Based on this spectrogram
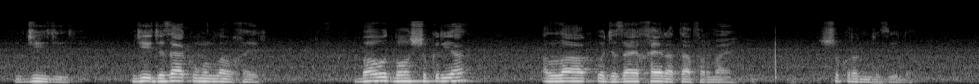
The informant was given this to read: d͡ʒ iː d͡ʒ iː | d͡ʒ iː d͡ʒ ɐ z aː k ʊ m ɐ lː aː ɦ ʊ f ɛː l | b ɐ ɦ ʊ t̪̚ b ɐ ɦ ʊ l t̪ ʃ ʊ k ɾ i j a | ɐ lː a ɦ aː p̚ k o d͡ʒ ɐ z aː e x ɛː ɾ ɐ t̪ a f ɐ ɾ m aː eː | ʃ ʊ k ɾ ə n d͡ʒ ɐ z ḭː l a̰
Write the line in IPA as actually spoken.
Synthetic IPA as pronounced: d͡ʒ iː d͡ʒ iː | d͡ʒ iː d͡ʒ ɐ z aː k ʊ m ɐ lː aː ɦ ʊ x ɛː ɾ | b ɐ ɦ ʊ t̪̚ b ɐ ɦ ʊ t̪ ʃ ʊ k ɾ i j a | ɐ lː a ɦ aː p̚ k o d͡ʒ ɐ z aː e x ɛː ɾ ɐ t̪ a f ɐ ɾ m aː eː | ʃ ʊ k ɾ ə n d͡ʒ ɐ z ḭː l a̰

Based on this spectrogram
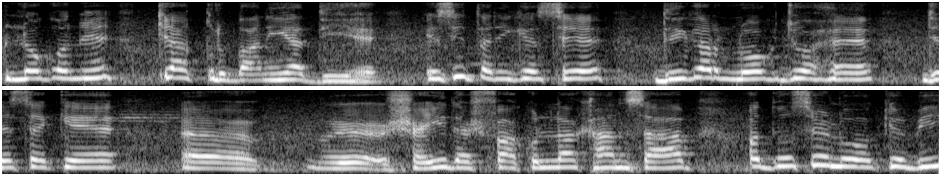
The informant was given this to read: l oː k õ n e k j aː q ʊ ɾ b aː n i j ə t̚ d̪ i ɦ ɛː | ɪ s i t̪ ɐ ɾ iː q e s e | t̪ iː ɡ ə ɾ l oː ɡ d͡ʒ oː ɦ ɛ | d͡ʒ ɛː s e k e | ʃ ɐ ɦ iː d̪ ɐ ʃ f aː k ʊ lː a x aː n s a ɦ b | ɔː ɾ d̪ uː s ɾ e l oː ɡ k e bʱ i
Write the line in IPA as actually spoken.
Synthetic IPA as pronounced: l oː ɡ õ n e k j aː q ʊ ɾ b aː n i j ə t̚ d̪ i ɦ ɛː | ɪ s i t̪ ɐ ɾ iː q e s e | d̪ iː ɡ ə ɾ l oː ɡ d͡ʒ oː ɦ ɛ | d͡ʒ ɛː s e k e | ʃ ɐ ɦ iː d̪ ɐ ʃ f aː k ʊ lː a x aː n s a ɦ b | ɔː ɾ d̪ uː s ɾ e l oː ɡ k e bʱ i

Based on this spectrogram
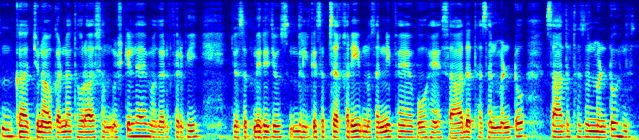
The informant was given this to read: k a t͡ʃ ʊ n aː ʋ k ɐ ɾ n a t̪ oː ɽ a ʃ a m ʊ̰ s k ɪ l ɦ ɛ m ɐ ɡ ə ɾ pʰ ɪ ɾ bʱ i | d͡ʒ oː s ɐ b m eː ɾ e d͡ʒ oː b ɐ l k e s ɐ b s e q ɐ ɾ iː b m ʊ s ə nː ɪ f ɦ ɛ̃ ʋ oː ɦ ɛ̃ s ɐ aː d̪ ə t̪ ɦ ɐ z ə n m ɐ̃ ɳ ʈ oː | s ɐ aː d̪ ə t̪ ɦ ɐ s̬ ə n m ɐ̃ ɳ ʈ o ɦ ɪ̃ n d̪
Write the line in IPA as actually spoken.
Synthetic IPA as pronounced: k a t͡ʃ ʊ n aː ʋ k ɐ ɾ n a t̪ʰ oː ɽ a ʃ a m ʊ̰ ʃ k ɪ l ɦ ɛ m ɐ ɡ ə ɾ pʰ ɪ ɾ bʱ i | d͡ʒ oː s ɐ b m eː ɾ e d͡ʒ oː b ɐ l k e s ɐ b s e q ɐ ɾ iː b m ʊ s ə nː ɪ f ɦ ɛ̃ ʋ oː ɦ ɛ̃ s ɐ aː d̪ ə t̪ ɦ ɐ s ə n m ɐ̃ ɳ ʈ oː | s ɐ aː d̪ ə t̪ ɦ ɐ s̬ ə n m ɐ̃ ɳ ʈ o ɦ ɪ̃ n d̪

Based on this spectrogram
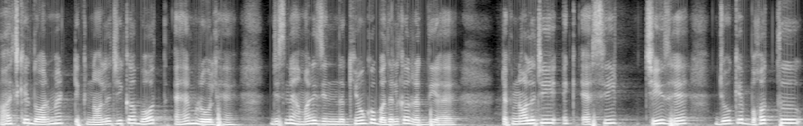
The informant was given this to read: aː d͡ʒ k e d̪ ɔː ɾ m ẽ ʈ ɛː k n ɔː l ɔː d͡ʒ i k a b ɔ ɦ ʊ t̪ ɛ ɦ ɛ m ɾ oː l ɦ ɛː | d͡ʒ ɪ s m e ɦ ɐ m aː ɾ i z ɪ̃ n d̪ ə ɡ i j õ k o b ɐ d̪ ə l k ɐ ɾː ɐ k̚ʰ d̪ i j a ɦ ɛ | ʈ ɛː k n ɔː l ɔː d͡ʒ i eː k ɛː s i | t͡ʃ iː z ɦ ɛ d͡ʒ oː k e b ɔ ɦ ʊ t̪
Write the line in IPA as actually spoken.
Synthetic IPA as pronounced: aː d͡ʒ k e d̪ ɔː ɾ m ẽ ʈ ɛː k n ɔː l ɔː d͡ʒ i k a b ɔ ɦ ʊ t̪ ɛ ɦ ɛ m ɾ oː l ɦ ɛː | d͡ʒ ɪ s n e ɦ ɐ m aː ɾ i z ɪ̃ n d̪ ə ɡ i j õ k o b ɐ d̪ ə l k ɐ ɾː ɐ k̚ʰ d̪ i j a ɦ ɛː | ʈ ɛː k n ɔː l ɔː d͡ʒ i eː k ɛː s i | t͡ʃ iː z ɦ ɛ d͡ʒ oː k e b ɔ ɦ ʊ t̪

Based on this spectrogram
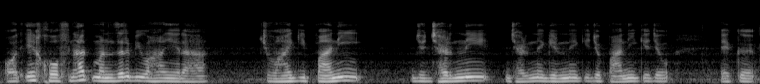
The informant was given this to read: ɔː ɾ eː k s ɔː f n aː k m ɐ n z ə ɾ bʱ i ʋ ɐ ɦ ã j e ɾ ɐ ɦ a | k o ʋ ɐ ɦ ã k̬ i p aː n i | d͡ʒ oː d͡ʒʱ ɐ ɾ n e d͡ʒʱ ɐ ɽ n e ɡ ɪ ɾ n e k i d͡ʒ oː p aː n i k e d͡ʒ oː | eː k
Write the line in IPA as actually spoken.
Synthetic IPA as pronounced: ɔː ɾ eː k x ɔː f n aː k m ɐ n z ə ɾ bʱ i ʋ ɐ ɦ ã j e ɾ ɐ ɦ a | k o ʋ ɐ ɦ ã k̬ i p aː n i | d͡ʒ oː d͡ʒʱ ɐ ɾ n e d͡ʒʱ ɐ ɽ n e ɡ ɪ ɾ n e k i d͡ʒ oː p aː n i k e d͡ʒ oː | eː k

